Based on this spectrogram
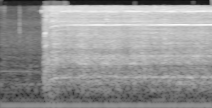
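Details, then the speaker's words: Farm Gator after a repair, tested before full reassembly without a battery: motor spins up sharply to a steady, even whine with no grinding or clunking. Seems okay, feels tighter; normal running. "seems okay."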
